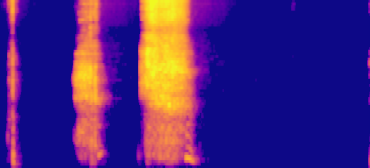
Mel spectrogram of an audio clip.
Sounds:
Sneeze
